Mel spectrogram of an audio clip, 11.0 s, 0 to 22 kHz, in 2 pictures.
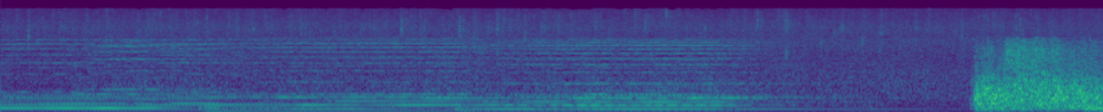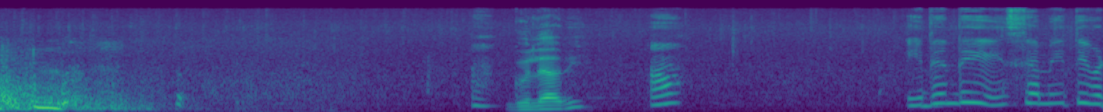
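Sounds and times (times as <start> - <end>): loud thunderclap: 4.8 - 6.8.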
